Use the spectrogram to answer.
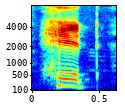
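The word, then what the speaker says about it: hate: तो इसे हम क्या पढ़ते हैं? हेट। ठीक है? इसे हार्टे नहीं पढ़ना है क्योंकि यहां पर भी वही रूल लागू होगा।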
